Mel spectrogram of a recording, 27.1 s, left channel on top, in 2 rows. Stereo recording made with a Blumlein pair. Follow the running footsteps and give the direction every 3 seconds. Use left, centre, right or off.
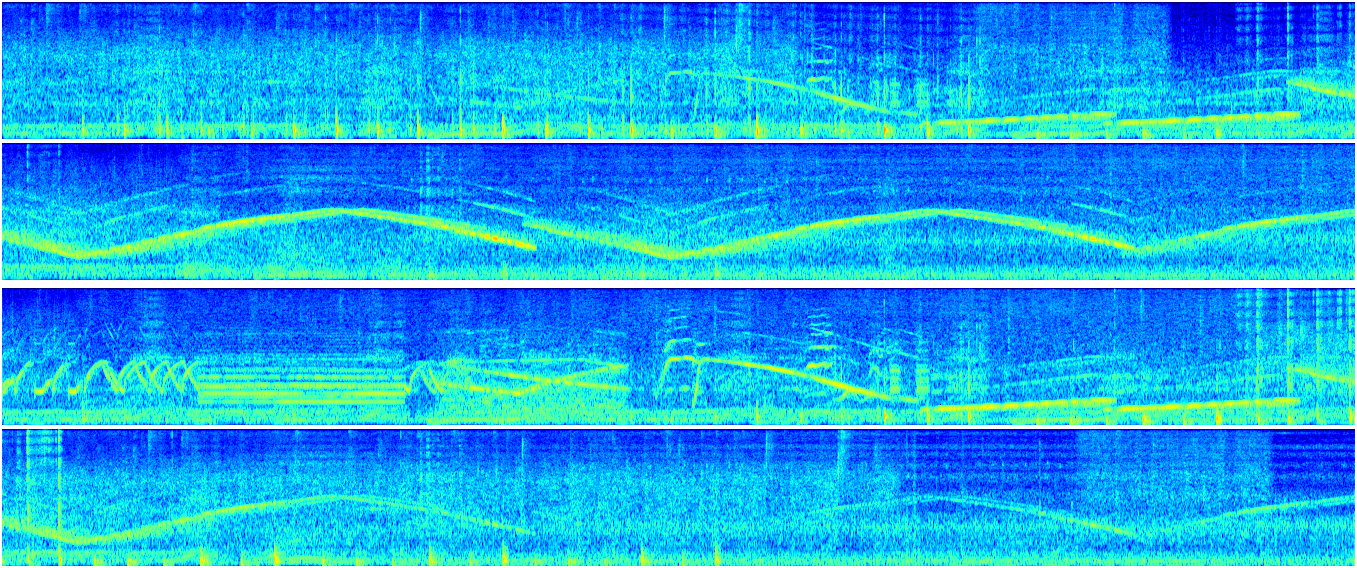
left, left, left, centre, right, right, right, off, off.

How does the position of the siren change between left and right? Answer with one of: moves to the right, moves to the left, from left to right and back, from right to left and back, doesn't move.
moves to the left.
